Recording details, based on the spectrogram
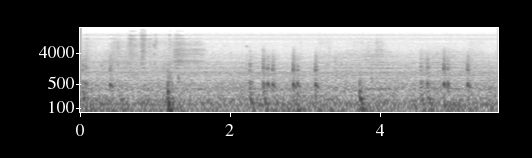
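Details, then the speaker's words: Honda Civic 2017 with the steering wheel turned to one side, then the other. Irregular dull "tak tak" knocks are heard against a quiet idle; a worn steering rack assembly needs replacement: steering rack knock. "यह आपको आवाज आ रही होगी। यह टक टक टक टक की आवाज है।"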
